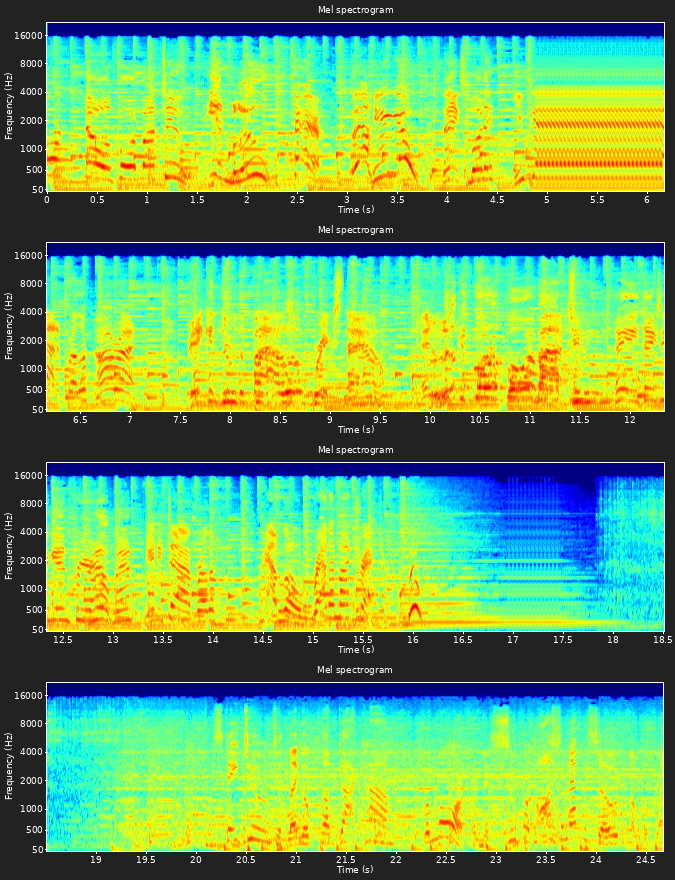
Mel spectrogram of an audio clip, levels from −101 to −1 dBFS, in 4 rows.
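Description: The audio twice freezes into a system hang loop, from 4.92 to 6.16 s and from 16.96 to 17.48 s. A 40 ms slice repeats exactly, giving a rough buzz at 25 Hz. The system stalled while the sound hardware kept replaying its buffer.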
